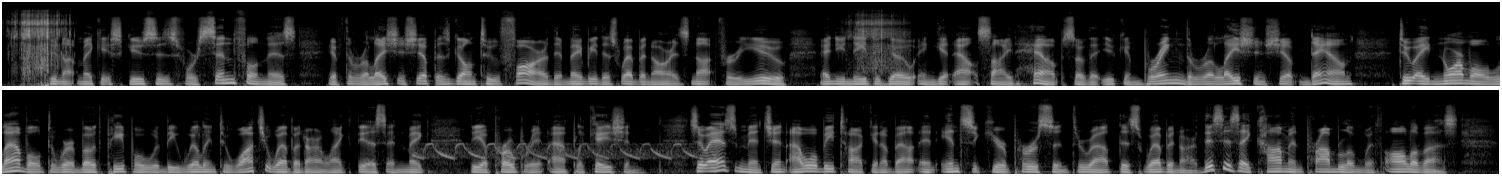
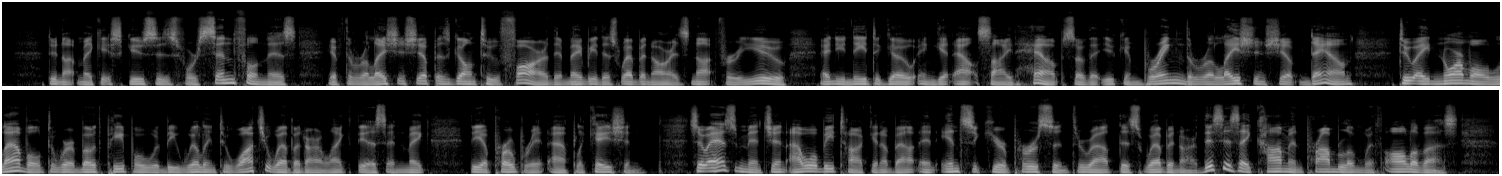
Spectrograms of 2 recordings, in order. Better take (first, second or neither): second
